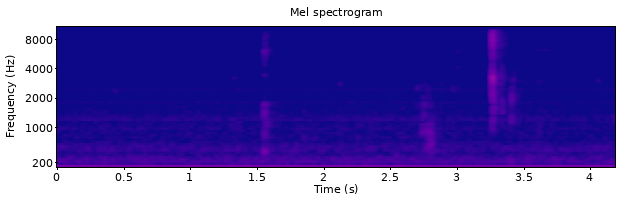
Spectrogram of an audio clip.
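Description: Someone quietly sips a flat, hoppy oat beer, with a few soft wet mouth clicks and a brief slurp over a low steady hum; nobody speaks.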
